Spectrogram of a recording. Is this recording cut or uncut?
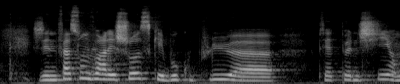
uncut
